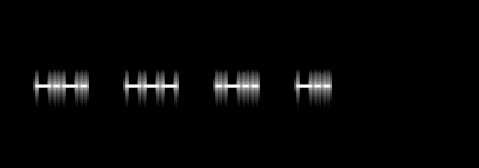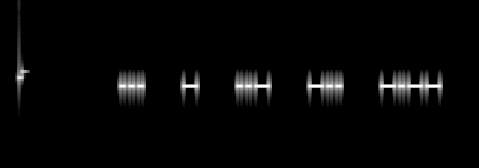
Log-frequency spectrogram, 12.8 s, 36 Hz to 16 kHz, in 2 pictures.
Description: Morse code, heard as a keyed tone, about 20 wpm, spaced as for 11 wpm, 700 Hz. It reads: COLD STUDY
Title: 3x Character Spacing - Top 500 Words - 20wpm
